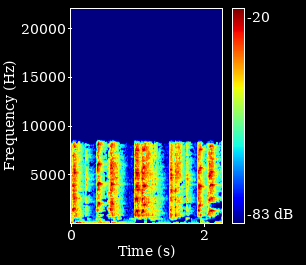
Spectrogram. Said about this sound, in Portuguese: E olha o barulho da cadeira da Camila, ó.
